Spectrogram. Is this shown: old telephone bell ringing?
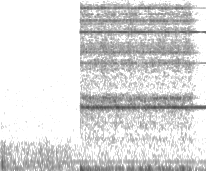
yes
